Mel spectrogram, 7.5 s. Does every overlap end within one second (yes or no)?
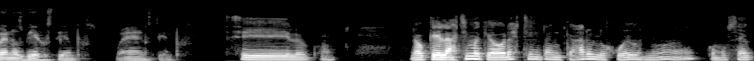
yes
